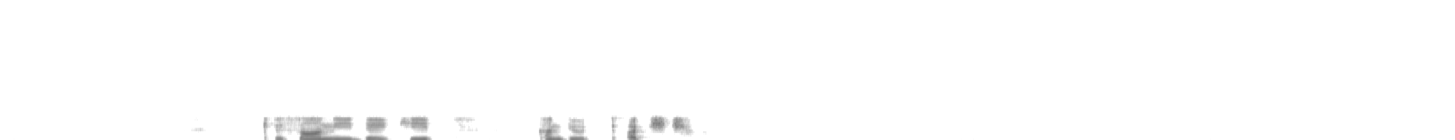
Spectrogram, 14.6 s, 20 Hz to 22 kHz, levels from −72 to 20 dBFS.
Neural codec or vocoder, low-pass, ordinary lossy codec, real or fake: codec, 16 kHz, 16 kbps, FreqCodec, larger model; 3.6 kHz; Opus, 32 kbps; fake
